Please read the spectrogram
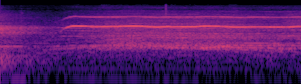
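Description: A concert crowd answering the singer with faint cheering, over which one long, steady, high-pitched whistle starts about half a second in and holds for about a second and a half.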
